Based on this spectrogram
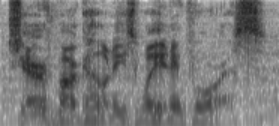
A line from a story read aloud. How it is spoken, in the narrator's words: rasped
